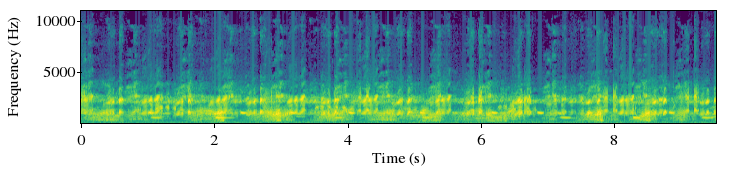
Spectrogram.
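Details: Dense chorus of croaking frogs, rapid pulsed rasps and scattered short piping notes, continuous and loud with rhythmic surges about every second.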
